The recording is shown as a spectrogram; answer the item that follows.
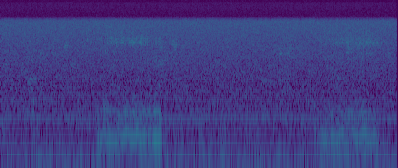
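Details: Italian dog asleep and snoring heavily, with two low grumbling snores of about one second each, spaced roughly four seconds apart, over a quiet room with a constant faint hum.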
